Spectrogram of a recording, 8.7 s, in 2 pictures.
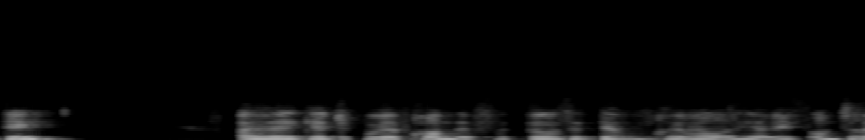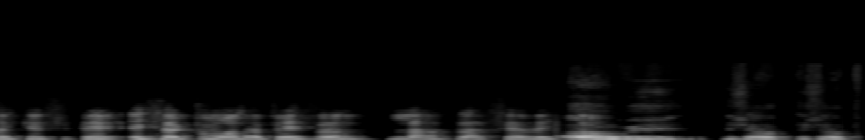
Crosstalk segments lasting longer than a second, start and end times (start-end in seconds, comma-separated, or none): none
